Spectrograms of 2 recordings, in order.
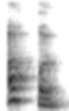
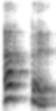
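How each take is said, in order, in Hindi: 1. q ध्वनि भारी और भरी हुई है। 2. q ध्वनि पतली और हल्की है। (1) "मोटे हुरूफ़ को क़लक़ला के वक़्त भी मोटा ही रखा जाता है" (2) "क़लक़ला तो किया, लेकिन क़ाफ़ को बारीक कर दिया"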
